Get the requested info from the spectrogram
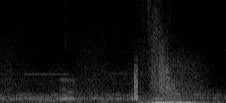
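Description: A sharp click and then a loud, deep boom with a falling whoosh about a second and a half in: the impact-and-whoosh sound effect of an animated logo sting. Before it, faint talk.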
